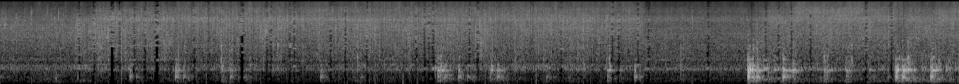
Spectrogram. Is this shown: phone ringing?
no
